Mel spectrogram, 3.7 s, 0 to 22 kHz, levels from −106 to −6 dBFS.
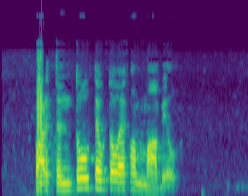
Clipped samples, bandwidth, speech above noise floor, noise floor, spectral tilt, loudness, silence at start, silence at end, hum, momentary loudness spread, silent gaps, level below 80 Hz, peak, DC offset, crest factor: under 0.1%; 7.8 kHz; 56 dB; -72 dBFS; -5 dB/octave; -17 LUFS; 0.55 s; 1.1 s; none; 9 LU; none; -64 dBFS; 0 dBFS; under 0.1%; 18 dB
